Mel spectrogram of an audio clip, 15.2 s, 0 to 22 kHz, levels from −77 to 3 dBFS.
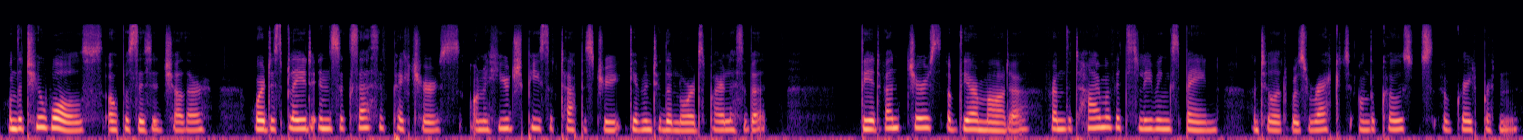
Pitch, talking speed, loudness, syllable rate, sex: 220 Hz, 180 wpm, -19 LUFS, 5.6 syllables/s, female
